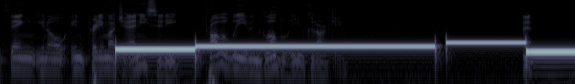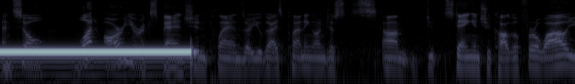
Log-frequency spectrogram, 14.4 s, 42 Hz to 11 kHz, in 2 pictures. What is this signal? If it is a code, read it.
Two-tone page, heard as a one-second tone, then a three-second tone, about 420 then 510 Hz, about 650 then 360 Hz, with speech in English.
